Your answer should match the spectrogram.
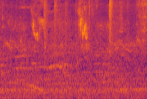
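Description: Caged domestic pigeons cooing in a low, steady drone, with a few short high chirps about half a second and a second in.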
